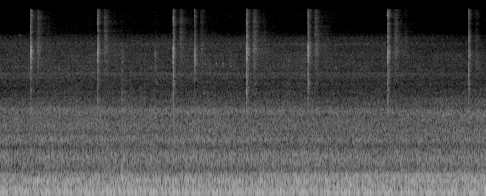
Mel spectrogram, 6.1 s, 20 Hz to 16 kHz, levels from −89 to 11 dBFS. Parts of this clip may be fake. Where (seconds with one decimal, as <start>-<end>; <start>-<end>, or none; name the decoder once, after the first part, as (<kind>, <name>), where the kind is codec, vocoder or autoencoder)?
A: 1.1-2.0 (vocoder, BigVGAN v2); 3.7-5.1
